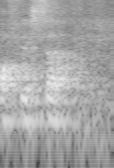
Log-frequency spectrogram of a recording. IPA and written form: ˈɒfɪsə (officer)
